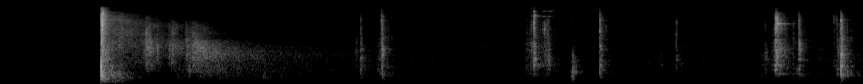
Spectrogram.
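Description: A single suppressed shot from a .308 Winchester bolt-action rifle fitted with a Stalon Whisper suppressor: one sharp crack about a second in, echoing for about two seconds in the indoor range. Then a run of short metallic clicks as the bolt is worked to eject the case and chamber the next round.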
